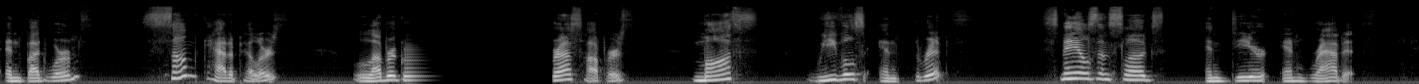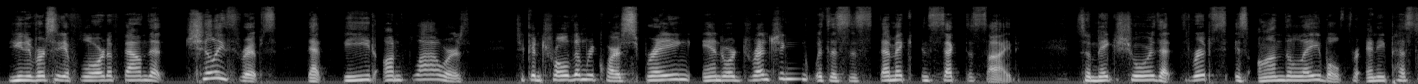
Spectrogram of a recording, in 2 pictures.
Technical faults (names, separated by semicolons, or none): call audio freeze; jitter buffer slow-down; jitter buffer speed-up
